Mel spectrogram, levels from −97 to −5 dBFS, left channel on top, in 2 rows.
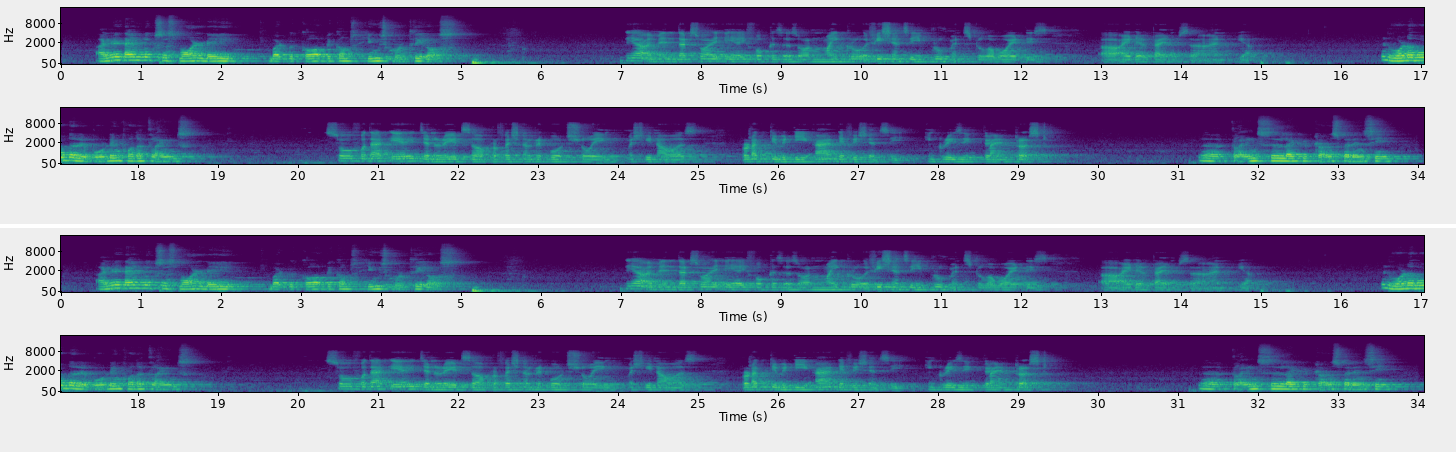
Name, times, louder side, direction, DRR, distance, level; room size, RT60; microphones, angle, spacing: voice 1, 0.4-2.2 2.6-5.2 16.5-18.6 31.3-33.7, left 3 dB, 30° left, 7 dB, 0.5 m, -27 dB
voice 2, 7.1-12.3 13.0-14.9 20.4-25.0 25.6-27.6 27.9-29.3, equal, 10° left, 5 dB, 1.2 m, -36 dB
15.5 x 11.5 x 5.8 m, 1.4 s
head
